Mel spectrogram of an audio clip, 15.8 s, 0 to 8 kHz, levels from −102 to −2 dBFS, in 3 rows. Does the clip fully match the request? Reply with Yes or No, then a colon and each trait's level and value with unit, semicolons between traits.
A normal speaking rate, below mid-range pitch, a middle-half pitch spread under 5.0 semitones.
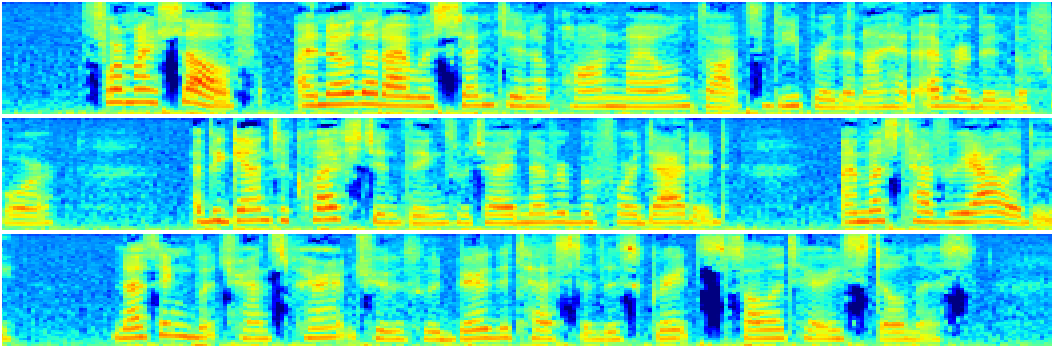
No: average, 185 wpm; high, 230 Hz; average, 2.8 semitones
